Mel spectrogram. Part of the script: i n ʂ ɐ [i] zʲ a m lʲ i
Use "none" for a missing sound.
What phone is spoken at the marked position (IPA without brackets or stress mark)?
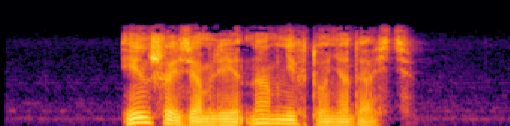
j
